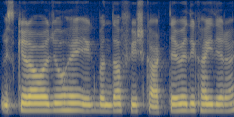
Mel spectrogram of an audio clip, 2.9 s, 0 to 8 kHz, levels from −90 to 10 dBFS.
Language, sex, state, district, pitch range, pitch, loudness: Hindi, male, Madhya Pradesh, Dhar, 165-180 Hz, 170 Hz, -16 LUFS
